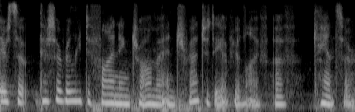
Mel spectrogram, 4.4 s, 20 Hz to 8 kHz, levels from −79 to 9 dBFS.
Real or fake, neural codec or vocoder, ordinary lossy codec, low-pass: fake; codec, 16 kHz in and 24 kHz out, 1 kbps, XY-Tokenizer; Opus, 32 kbps; 7.2 kHz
